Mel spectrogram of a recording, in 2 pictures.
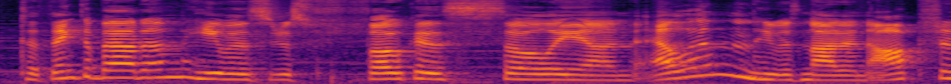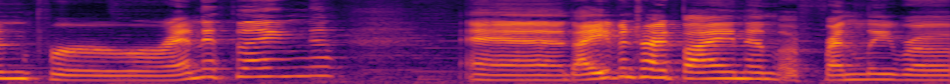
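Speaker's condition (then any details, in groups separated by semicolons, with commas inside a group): No condition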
